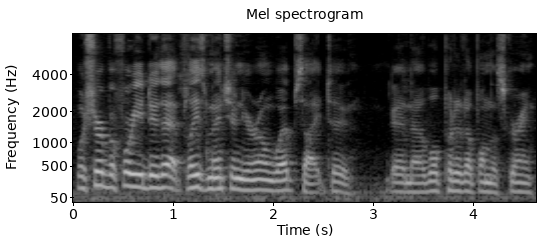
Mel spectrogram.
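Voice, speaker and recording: A man's voice: medium pitch, steady tone, fairly quick, warm tone, a little hiss or hum. A man hosting an interview show, effusive and welcoming toward his guest. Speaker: podcast host. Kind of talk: interview introduction.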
